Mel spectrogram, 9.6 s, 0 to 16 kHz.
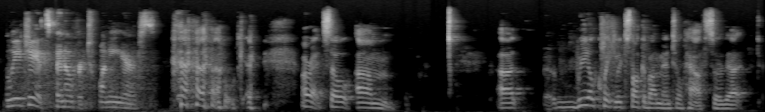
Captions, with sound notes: - Luige, it's been over 20 years. (laughing) - Okay. All right, so real quick let's talk about mental health.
